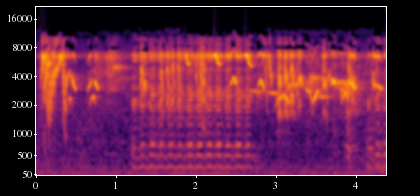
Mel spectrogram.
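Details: Greater green leafbird kept in a cage, singing non-stop in orange-headed thrush style: high, thin whistled slurs and crisp chips in quick succession above a low, wavering droning tone.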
